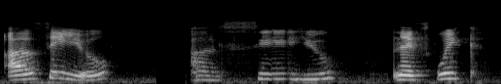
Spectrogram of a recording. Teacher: here when we say next week, we didn't pronounce the T. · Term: sounds are lost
